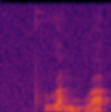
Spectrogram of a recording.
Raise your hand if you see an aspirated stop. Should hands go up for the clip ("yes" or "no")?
yes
